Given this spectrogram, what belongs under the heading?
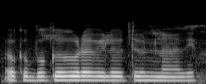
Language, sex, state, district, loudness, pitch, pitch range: Telugu, female, Telangana, Mahabubabad, -15 LUFS, 185 Hz, 180-190 Hz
